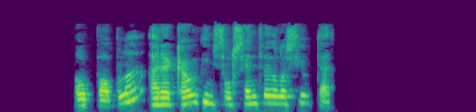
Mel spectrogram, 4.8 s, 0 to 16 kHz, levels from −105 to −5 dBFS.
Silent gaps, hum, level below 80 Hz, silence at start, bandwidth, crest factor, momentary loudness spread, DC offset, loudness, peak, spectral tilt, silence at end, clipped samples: 3.12-3.16 s; none; -64 dBFS; 0.75 s; 8 kHz; 18 dB; 9 LU; under 0.1%; -23 LUFS; -6 dBFS; -4.5 dB/octave; 1.45 s; under 0.1%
